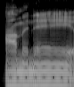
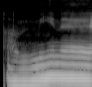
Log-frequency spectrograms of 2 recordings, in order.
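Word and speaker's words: Aminé: debut album on like how people mispronounce his artist name as like Amine or Anime or Anamina. Like it's dumb as fuck. It's Amine. I'm not gonna lie.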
